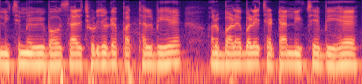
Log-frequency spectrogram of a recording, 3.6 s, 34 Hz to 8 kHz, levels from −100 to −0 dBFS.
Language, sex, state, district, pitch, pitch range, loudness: Hindi, male, Jharkhand, Garhwa, 125 Hz, 120-125 Hz, -13 LUFS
